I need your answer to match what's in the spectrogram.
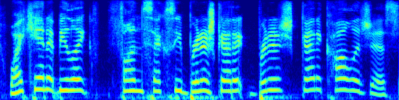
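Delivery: a high, complaining mock of the host's speech; high mock whine. Mimicking the host on stage, high and whining. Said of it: "And then she's like".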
